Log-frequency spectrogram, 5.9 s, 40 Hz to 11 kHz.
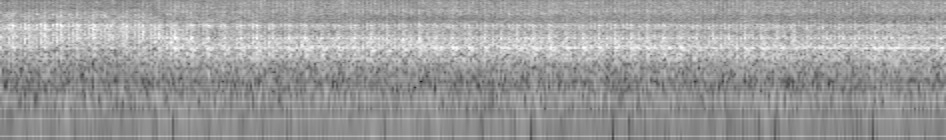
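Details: VW Polo sedan at 18,967 km, cold idle at -19 °C: a light, fairly regular knock about twice per second over the idle drone; the cause is unknown.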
